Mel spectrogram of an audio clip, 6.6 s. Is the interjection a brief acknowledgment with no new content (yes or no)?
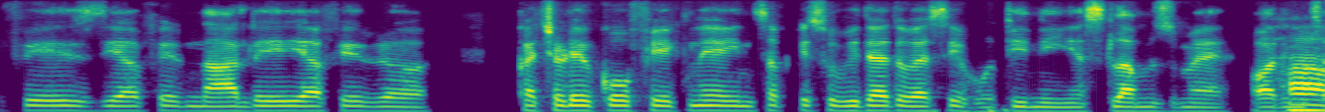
yes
